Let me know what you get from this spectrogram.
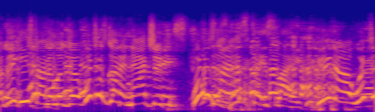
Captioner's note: all laugh out loud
